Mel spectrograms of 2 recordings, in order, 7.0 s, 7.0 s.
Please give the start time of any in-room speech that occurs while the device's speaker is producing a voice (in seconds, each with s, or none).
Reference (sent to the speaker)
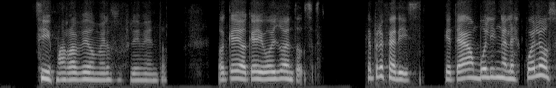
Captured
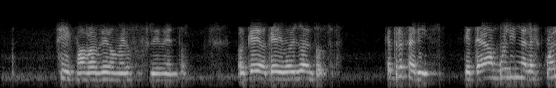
none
